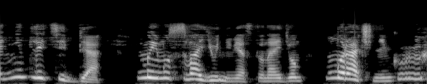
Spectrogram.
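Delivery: high, giggling little imp voice; sly teasing with a snicker; giggly imp. Acted. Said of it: "Комиссионер захихикал". (хихикающий вкрадчивый голосок беса)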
